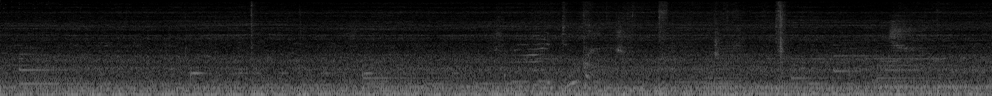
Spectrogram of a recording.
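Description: Oil pours and sizzles in a hot pan.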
